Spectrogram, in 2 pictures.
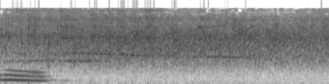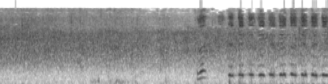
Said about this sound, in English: It's powerful. If it's powerful, clap for Jesus.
